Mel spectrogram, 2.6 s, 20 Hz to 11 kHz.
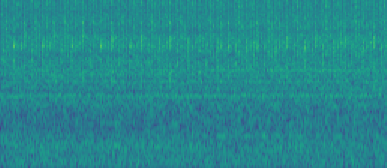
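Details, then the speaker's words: Mercedes C63 just restarted cold after thermostat, coolant pipe and cover work: fast, light, even lifter ticking (click, click, click) above a smooth idle as hydraulic lifters fill with oil; expected to quieten as it warms. "Need to warm up a little bit for the lifters to fill up with the oil. Doesn't make sense. Yeah, beautiful, not bad. You're gonna come more quiet. Now you can hear the click, click, click, click."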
